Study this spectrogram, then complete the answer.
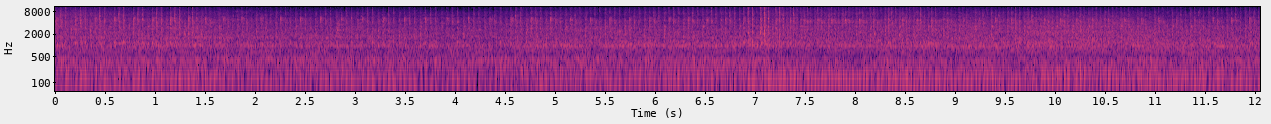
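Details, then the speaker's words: Oliver Super 44 tractor that sat almost a year: steady low idle with an uneven beat and occasional dropped firing pulses; it still misses slightly, cause not pinned down (owner thought a sticky valve may have freed up). "let's try second gear still sounds like it's missing a little bit"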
